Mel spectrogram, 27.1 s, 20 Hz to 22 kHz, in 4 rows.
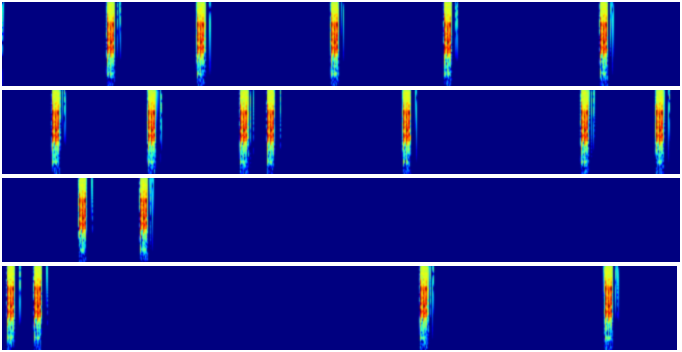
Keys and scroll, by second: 0.0-3.3 typing, 4.4-9.2 typing, 10.6 Tab, 11.2-12.4 typing, 12.8 Return, 13.5 shift+Return, 13.8-15.9 typing, 14.5 Return, 19.3-21.5 typing, 23.0-27.0 typing, 24.3 Return.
